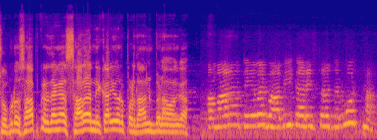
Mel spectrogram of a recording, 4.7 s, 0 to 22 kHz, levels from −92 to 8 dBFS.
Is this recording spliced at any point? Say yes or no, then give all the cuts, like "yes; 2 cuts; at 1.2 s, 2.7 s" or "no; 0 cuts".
yes; 1 cut; at 2.5 s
